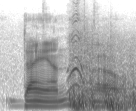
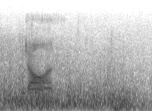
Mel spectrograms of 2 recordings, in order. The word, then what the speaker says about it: dan: to a yellow belt second Dan dawn depending upon how you wish to pronounce it I've heard it counts both ways my instructor pronounced it as dawn that I've been told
